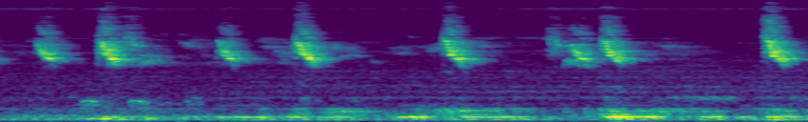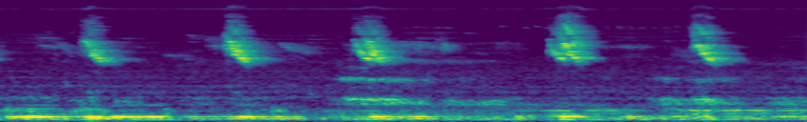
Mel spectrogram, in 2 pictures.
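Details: Sparrow producing a busy stream of short high chirps, sometimes in quick pairs, with a strong steady low drone underneath.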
